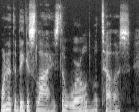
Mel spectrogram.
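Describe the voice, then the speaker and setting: Over a silent background in a very clean recording, a man speaks fairly slowly with a dark, mellow, somewhat breathy tone and lively intonation. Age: 40s. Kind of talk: religious reflection monologue.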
